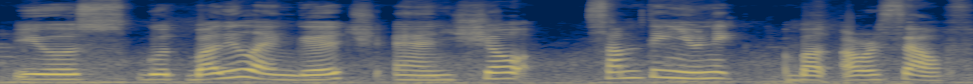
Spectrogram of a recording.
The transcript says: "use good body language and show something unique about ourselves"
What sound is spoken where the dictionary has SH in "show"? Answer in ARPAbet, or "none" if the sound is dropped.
SH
